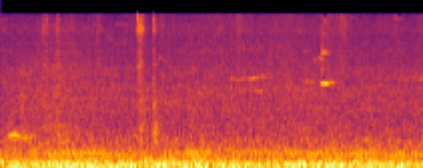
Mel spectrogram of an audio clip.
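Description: Motor scooters hum along a busy street nearby.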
